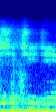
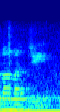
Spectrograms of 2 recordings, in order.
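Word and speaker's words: 七時: Notice it's always shichiji. It's not nanaji.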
